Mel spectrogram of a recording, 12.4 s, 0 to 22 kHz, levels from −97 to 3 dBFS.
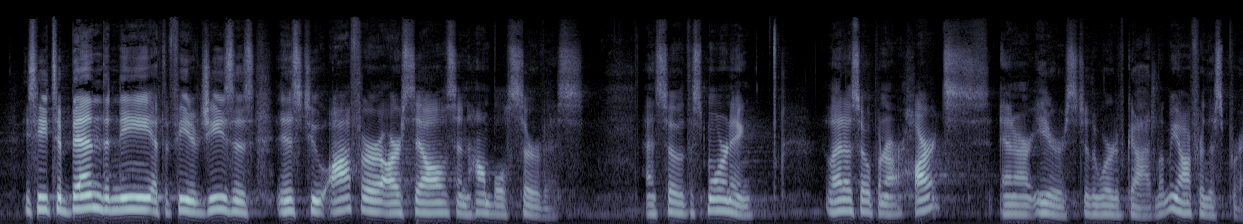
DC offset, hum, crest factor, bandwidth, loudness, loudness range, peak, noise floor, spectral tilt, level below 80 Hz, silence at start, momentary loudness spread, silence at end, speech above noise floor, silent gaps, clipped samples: under 0.1%; none; 24 dB; 16.5 kHz; -31 LUFS; 10 LU; -8 dBFS; -64 dBFS; -4.5 dB/octave; -84 dBFS; 0.25 s; 17 LU; 0 s; 32 dB; none; under 0.1%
